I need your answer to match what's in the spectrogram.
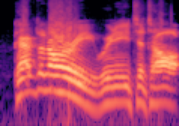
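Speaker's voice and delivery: very loud, booming, commanding voice. Voicing a glowing possessed figure addressing the captain: deep booming voice. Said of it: "a deep booming voice coming from him".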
